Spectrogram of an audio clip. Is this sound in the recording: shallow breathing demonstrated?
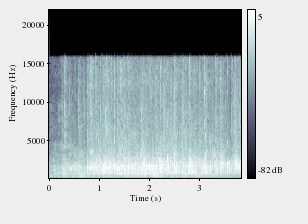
no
